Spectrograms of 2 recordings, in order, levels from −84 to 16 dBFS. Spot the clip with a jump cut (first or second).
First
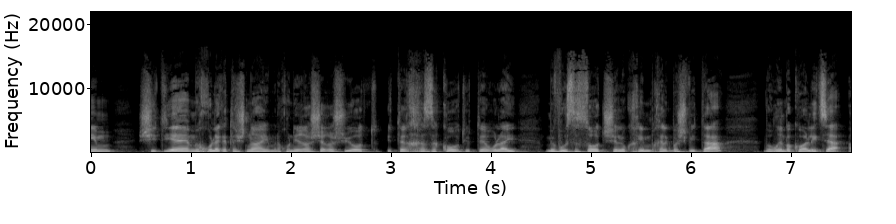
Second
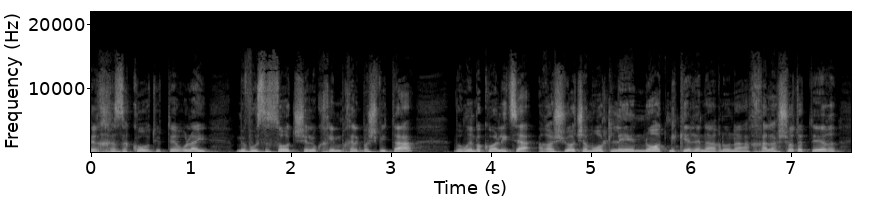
first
